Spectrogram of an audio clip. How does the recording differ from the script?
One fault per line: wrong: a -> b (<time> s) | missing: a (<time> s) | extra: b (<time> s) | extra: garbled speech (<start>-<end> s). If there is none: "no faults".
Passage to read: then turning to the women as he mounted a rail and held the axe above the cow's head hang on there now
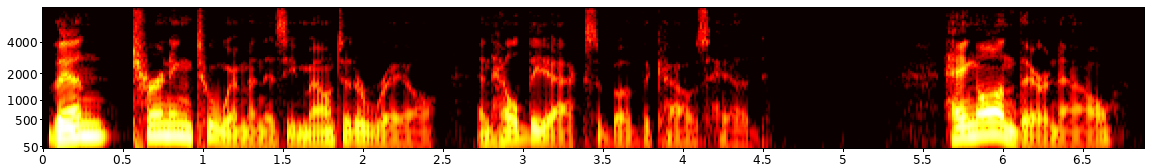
missing: the (1.1 s)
